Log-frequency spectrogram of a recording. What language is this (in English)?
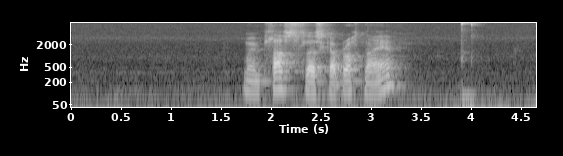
Faroese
